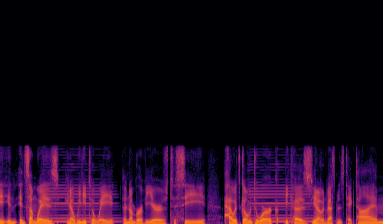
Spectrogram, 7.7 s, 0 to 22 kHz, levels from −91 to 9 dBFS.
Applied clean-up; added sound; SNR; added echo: none; Bowed string instrument; 19 dB; none.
